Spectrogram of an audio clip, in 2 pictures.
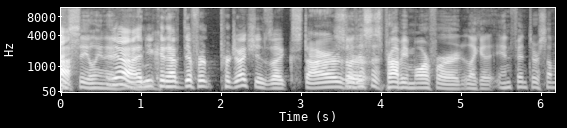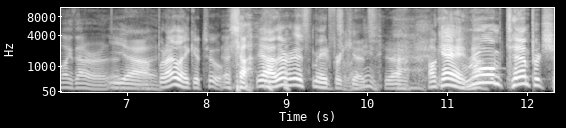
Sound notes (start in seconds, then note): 8.3 laughs; 10.6 laughs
